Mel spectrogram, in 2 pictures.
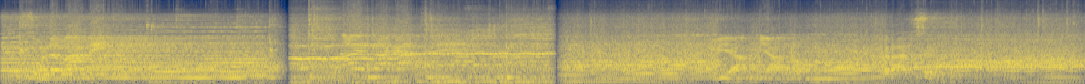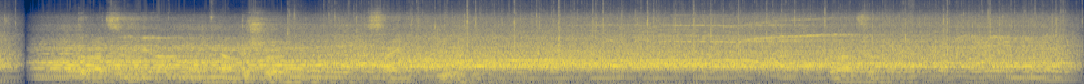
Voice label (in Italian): italian; milano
